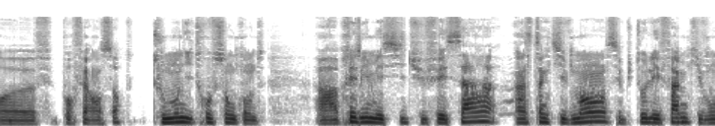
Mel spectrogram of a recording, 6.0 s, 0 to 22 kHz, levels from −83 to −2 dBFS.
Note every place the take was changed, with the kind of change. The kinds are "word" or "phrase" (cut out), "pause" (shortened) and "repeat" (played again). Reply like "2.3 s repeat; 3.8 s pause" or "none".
1.1 s word; 3.0 s phrase; 4.1 s word

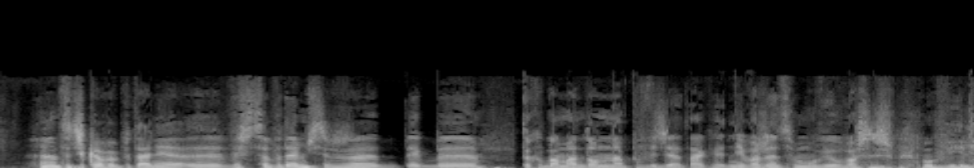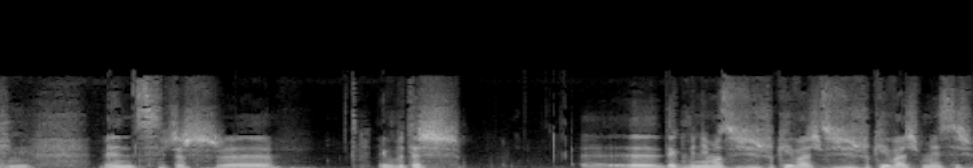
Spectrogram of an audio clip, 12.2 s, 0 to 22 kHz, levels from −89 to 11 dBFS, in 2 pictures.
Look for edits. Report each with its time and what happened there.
3.2 s pause; 7.1 s phrase; 8.4 s pause; 11.2 s repeat

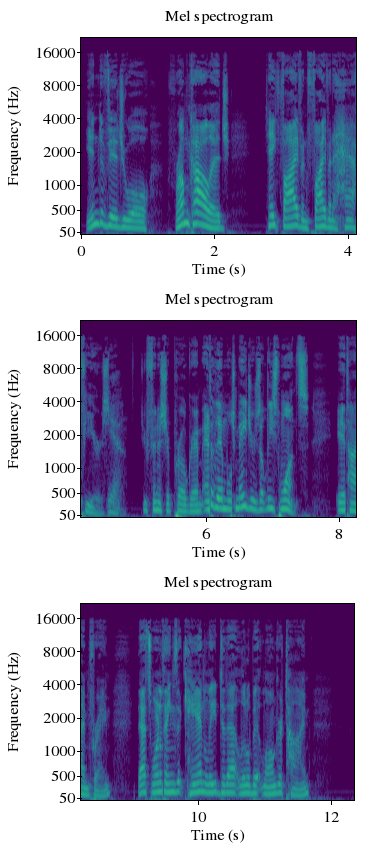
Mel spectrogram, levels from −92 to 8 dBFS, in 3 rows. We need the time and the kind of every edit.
2.9 s word; 6.0 s word; 6.4 s word; 8.1 s word; 9.5 s word

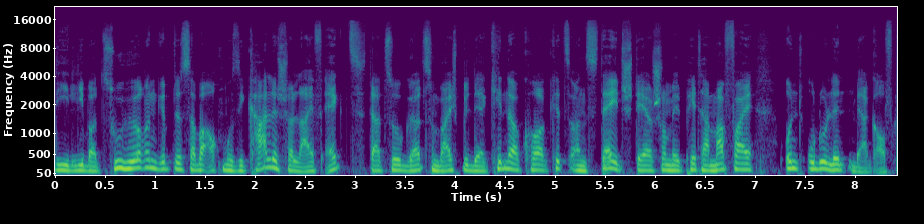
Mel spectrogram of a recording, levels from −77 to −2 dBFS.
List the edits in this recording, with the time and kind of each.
none

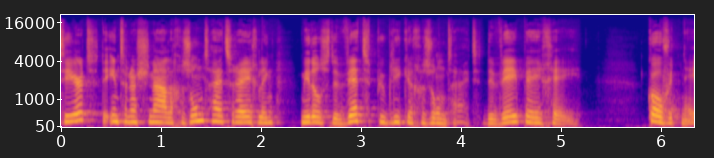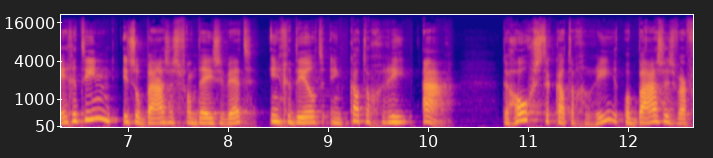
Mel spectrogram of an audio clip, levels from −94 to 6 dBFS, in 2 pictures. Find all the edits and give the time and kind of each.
none

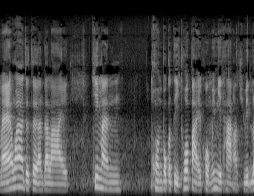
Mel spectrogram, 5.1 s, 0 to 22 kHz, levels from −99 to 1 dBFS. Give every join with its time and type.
none

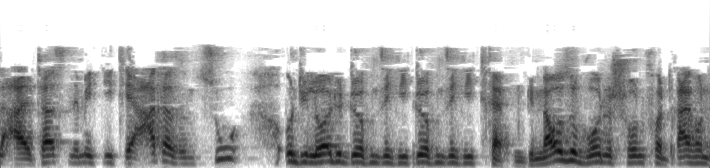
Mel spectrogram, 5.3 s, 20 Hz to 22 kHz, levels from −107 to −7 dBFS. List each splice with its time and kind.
3.1 s repeat

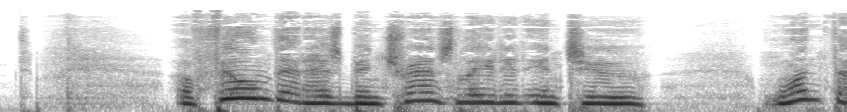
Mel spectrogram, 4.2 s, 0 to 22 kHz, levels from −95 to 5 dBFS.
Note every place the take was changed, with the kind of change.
none

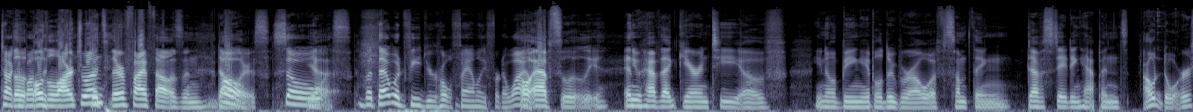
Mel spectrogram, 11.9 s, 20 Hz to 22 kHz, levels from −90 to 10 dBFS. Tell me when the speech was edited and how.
1.0 s phrase; 5.0 s word; 6.3 s word; 8.1 s pause

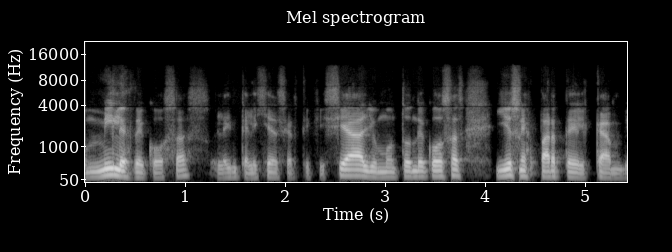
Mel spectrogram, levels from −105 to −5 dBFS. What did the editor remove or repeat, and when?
1.3 s word; 4.3 s word

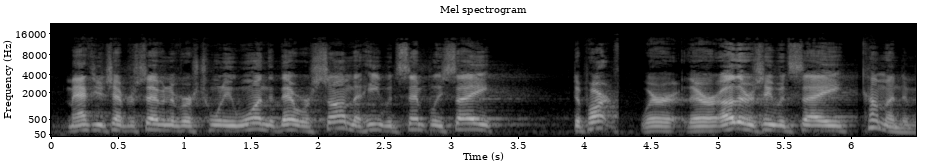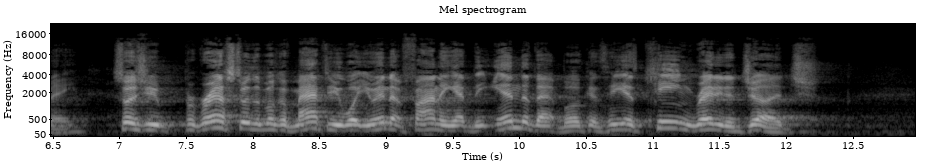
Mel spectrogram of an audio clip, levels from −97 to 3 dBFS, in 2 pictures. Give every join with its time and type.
4.3 s phrase; 6.0 s pause; 6.8 s pause; 10.9 s word

